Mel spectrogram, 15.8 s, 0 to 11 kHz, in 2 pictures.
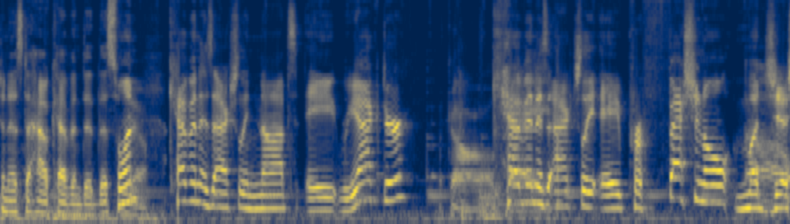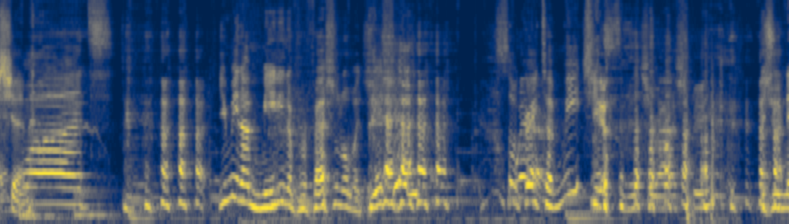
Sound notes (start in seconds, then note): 9.1 laughs; 13.9 laughs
